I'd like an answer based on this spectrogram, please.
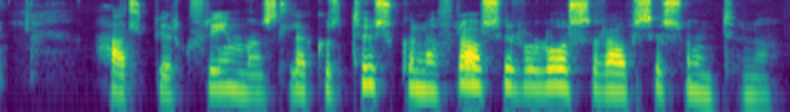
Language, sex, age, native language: Icelandic, female, 30-39, Icelandic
